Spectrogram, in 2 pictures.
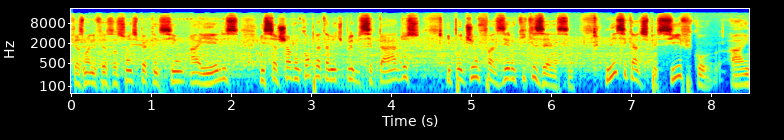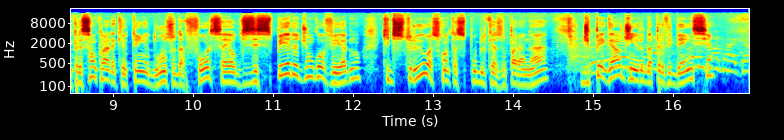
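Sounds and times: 
helicopter flying over a street protest: 0:00.0 - 0:07.5, 0:14.7 - 0:16.9
speech: 0:00.0 - 0:16.9.

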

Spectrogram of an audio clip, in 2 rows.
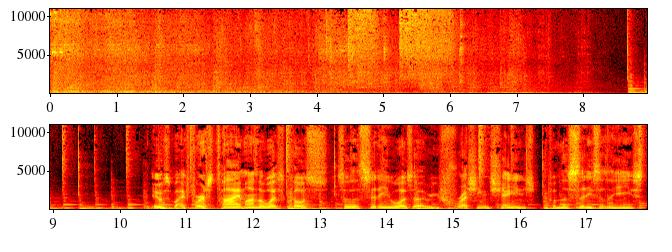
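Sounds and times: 
train rolling into a station: 0:00.0 - 0:09.2, 0:10.1 - 0:17.9
train air hissing: 0:04.4 - 0:06.2
speech: 0:10.5 - 0:17.9.

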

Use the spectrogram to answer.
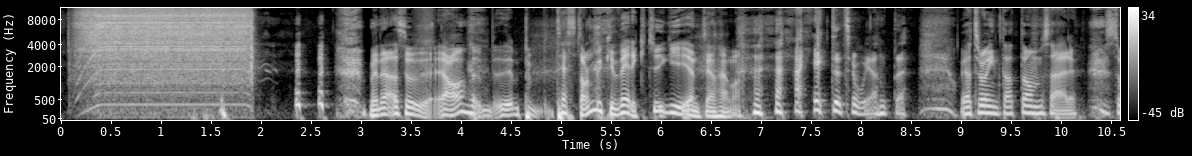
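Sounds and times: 
Bosch PSR 1800 cordless drill running: 0:00.0 - 0:02.0
laughter: 0:02.0 - 0:02.9, 0:06.3 - 0:08.5
speech: 0:02.4 - 0:10.5.

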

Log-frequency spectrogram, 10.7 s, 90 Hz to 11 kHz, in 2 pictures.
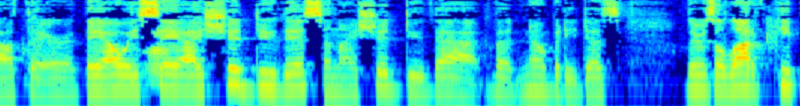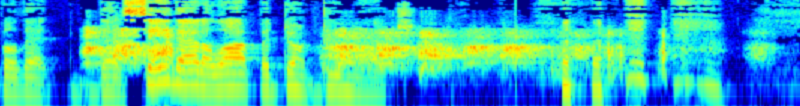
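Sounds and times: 
speech: 0:00.0 - 0:08.2, 0:09.0 - 0:10.6
dogs barking and whimpering with high yips: 0:05.9 - 0:06.7, 0:07.5 - 0:09.7
laughter: 0:08.9 - 0:10.0.

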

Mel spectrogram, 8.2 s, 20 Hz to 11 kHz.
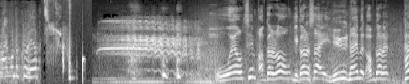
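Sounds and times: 
speech: 0:00.2 - 0:01.0, 0:04.3 - 0:08.1
Shetland pony whinnying: 0:00.9 - 0:04.0.

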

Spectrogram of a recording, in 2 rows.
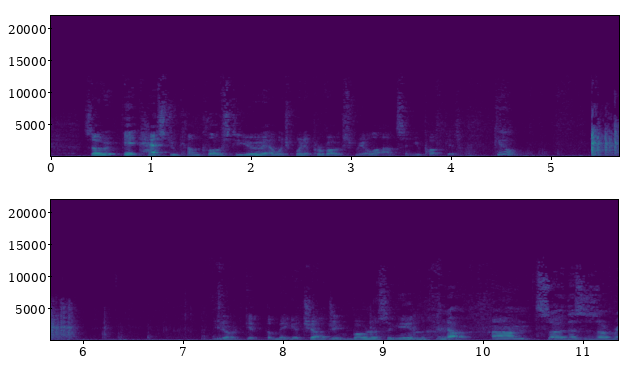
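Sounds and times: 
speech: 0:00.4 - 0:04.8, 0:07.3 - 0:11.3
dice tumbling across a hard surface: 0:05.4 - 0:06.0.

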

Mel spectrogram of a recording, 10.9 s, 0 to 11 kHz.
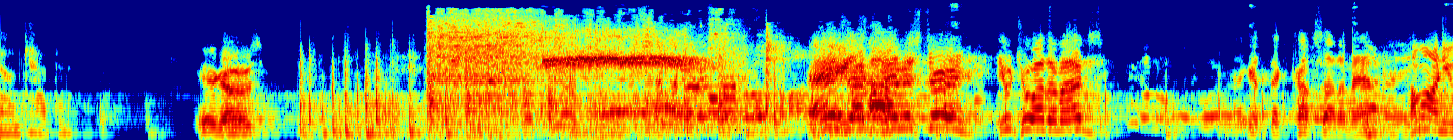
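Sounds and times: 
speech: 0:00.0 - 0:00.8, 0:01.5 - 0:02.5, 0:04.2 - 0:10.8
window glass shattering: 0:03.2 - 0:05.8.

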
